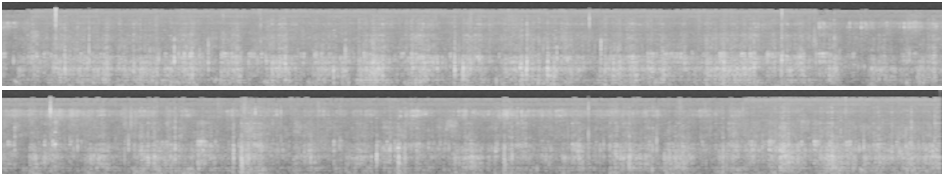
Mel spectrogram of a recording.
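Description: Hand-cranked meat grinder being turned steadily, its auger forcing marshmallows through the cutting plate, with a continuous run of small irregular clicks and creaks from the turning mechanism.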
